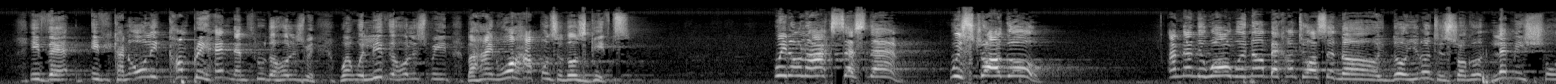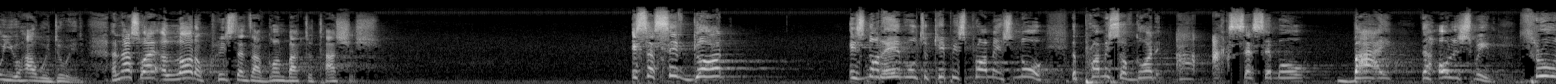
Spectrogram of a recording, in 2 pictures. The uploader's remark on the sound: Record LIVE at our Wednesday Interactive Service.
